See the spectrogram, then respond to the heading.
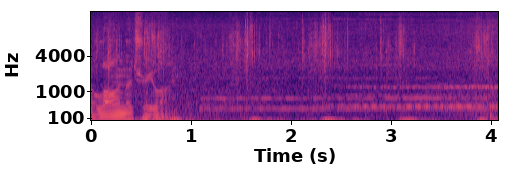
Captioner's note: wail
